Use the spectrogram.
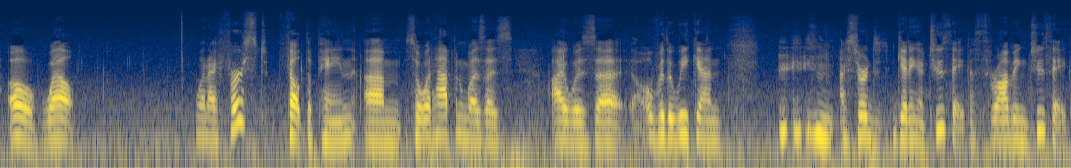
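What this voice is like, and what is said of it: Slightly slurred speech. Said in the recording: “my mouth is a little, like I'm slurring my speech. You can probably hear that. ... Just came from the dentist. ... my face is kind of numb. So I'm slurring a little bit”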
